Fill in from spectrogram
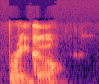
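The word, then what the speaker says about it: Ricou: And I'll give it to Rico, or how do you say his name? – Rico. – Rico, he did a lot of swimming in that.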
